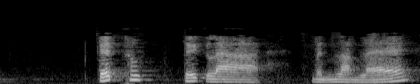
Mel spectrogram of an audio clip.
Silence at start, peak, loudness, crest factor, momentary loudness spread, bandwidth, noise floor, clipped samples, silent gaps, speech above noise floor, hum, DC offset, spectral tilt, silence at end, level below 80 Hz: 1 s; -4 dBFS; -23 LUFS; 20 dB; 9 LU; 5.8 kHz; -59 dBFS; under 0.1%; none; 38 dB; none; under 0.1%; -11 dB/octave; 0.05 s; -58 dBFS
